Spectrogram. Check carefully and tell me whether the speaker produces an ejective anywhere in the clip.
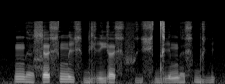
no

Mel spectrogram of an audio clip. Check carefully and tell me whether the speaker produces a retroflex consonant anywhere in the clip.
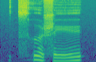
yes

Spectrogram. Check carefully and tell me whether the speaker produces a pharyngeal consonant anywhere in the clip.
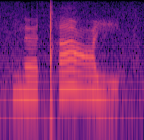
yes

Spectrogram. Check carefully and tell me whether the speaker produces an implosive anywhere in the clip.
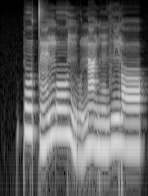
no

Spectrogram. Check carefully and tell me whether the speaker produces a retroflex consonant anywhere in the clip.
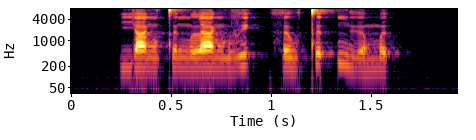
no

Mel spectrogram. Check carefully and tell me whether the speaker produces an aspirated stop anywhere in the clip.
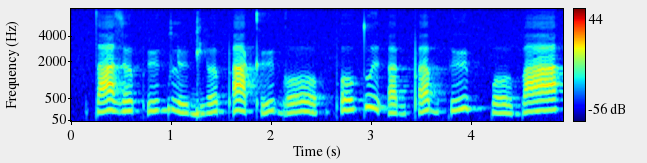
no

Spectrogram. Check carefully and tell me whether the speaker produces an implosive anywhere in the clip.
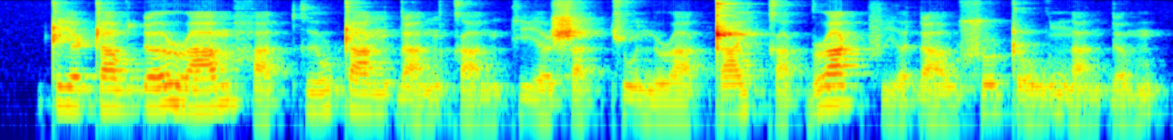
yes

